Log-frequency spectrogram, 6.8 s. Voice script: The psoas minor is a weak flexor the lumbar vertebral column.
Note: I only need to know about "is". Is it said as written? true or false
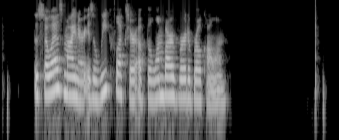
true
